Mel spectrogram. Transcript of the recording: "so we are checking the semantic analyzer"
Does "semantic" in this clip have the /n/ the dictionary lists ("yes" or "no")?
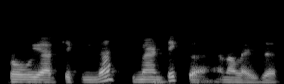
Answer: yes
